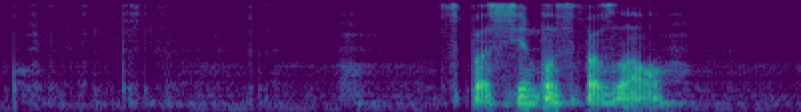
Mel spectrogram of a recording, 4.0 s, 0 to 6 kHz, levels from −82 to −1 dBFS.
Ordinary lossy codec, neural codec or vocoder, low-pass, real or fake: Opus, 64 kbps; autoencoder, 44.1 kHz, a latent of 192 numbers a frame, MeloTTS; 5.4 kHz; fake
